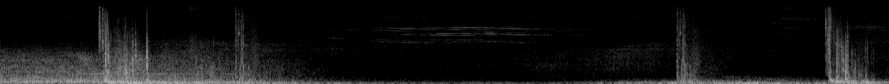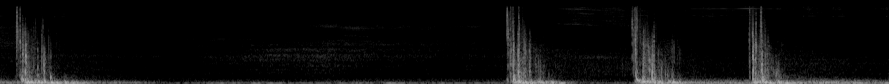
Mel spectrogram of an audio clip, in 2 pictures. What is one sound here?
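Menu buttons click with short sharp sounds.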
